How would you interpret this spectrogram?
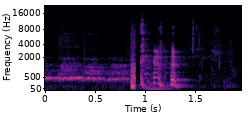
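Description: A dog gives two short barks, a moment apart, sounding somewhat distant and muffled against a low steady background hum.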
